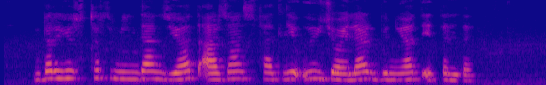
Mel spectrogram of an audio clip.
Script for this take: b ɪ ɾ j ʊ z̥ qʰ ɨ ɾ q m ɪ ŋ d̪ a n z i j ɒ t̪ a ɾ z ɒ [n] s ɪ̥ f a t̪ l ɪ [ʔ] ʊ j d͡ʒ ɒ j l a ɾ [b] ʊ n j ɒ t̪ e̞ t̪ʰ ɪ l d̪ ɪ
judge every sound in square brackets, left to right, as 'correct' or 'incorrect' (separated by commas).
correct, correct, correct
